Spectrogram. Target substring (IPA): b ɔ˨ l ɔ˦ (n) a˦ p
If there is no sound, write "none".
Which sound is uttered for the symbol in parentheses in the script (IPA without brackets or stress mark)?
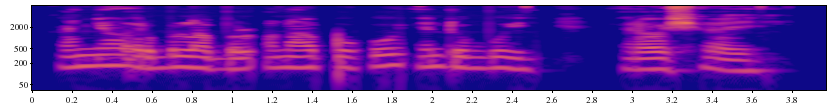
n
